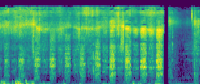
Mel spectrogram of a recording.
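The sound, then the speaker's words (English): A hunting dog named Shaq pants rapidly and heavily in a steady, rhythmic run of quick breaths as he comes back for water during a prairie chicken hunt, loud and continuous, with a brief dropout near the end before the panting resumes. “So I guess we'll water him, and then we'll go ahead and head back towards the truck.”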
